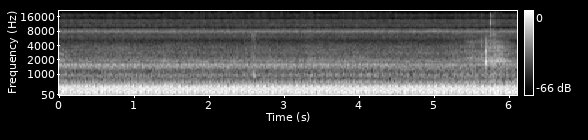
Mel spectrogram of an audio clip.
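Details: 2005 Ford Mustang 4.0L V6 with P1233 and O2 monitors not completing, idling before drive cycle: quiet steady idle, even regular firing pulse, no misses or ticks; running cleanly.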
